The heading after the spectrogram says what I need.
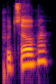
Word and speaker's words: Putzova: I said that right? Putzova? Yes, Eva. Putzova.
